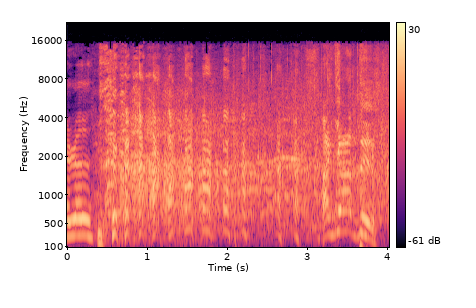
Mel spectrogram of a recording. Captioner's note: laughter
